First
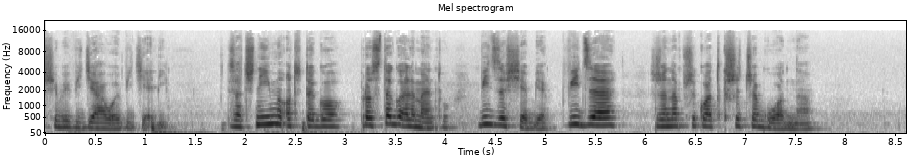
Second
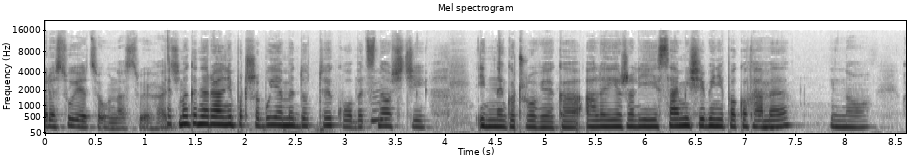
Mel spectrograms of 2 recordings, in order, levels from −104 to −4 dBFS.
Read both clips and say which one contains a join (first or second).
first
